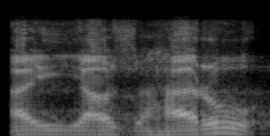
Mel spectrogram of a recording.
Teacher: bukan ayas haru, bukan s tapi zo ayaz zo zho, lebih dekat ke z daripada ke s, tapi z-nya zho ayaz haru.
